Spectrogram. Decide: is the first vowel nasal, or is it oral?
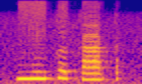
nasal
